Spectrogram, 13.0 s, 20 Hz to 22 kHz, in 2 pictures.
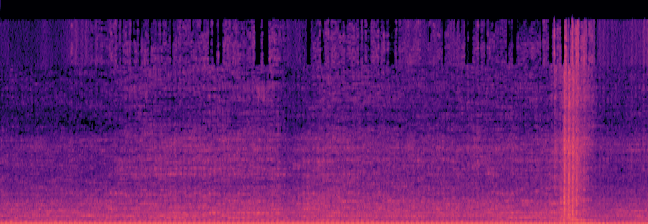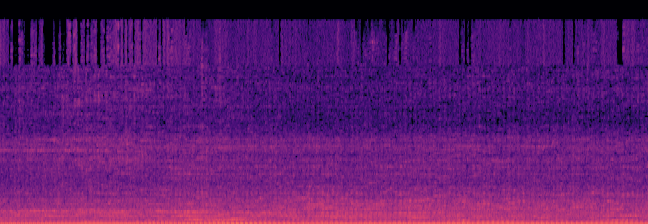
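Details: AGT LH12R mini excavator with RATO engine, governor being rotated counterclockwise to lower idle: steady engine drone with strong low hum and a brief clatter midway; high idle speed from governor setting.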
